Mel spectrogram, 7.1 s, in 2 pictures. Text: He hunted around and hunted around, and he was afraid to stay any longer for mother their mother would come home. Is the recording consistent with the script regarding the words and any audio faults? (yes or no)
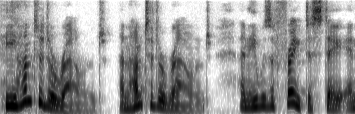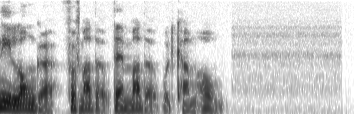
yes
